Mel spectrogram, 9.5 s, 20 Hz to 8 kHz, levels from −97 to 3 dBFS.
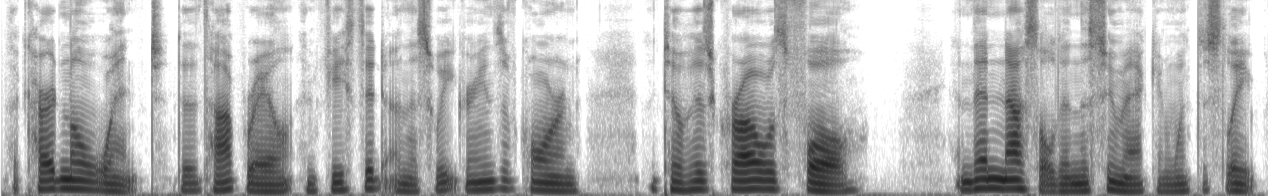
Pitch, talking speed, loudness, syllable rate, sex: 115 Hz, 190 wpm, -19 LUFS, 4.5 syllables/s, male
